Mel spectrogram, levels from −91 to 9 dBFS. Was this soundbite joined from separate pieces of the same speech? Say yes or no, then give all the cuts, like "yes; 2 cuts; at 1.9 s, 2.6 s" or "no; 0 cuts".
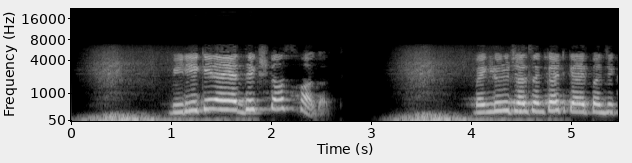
yes; 1 cut; at 0.9 s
